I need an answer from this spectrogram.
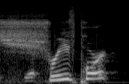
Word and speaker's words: Shreveport: So tell me, I'm going to mispronounce this hometown. Is it Shreveport, Louisiana?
